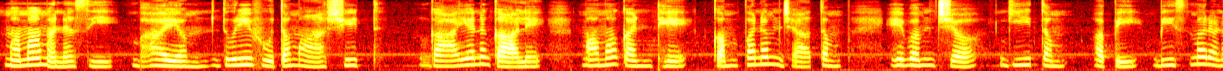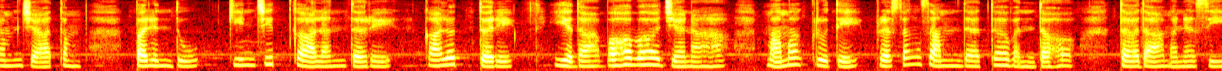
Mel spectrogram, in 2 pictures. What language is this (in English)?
Sanskrit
